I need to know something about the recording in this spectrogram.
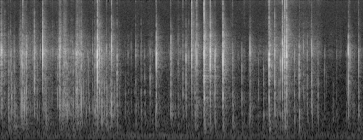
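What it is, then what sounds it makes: Plastic foil candy bag being crinkled. A full pink Nerds plastic foil candy pouch is bent and crinkled by hand. Dense, crisp crackles and crinkles come in quick irregular bursts, bright and airy with no low end. Each crackle stops almost instantly without ringing.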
